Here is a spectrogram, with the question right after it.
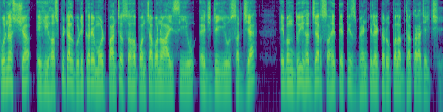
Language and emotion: Odia, neutral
